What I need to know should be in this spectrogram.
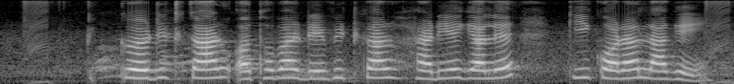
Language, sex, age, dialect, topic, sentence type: Bengali, female, 25-30, Rajbangshi, banking, question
